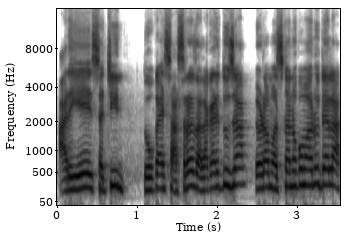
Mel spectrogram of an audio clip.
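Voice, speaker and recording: A woman's voice: a little high, close to an everyday voice. A woman doing a sneering older man. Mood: mocking. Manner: mocking, slow.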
